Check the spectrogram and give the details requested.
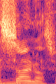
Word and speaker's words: Sonos: The Sonos one. Is that how you say it? The Sonos one.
